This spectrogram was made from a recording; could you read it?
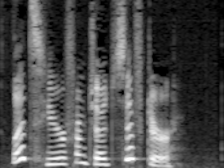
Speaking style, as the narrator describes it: a big kitchen fork said in a tiny voice

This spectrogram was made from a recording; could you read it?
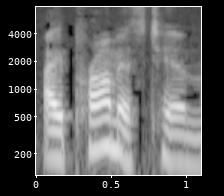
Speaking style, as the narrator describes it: said he

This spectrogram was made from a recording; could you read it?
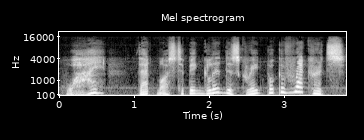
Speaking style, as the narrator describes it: exclaimed Dorothy

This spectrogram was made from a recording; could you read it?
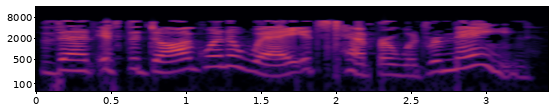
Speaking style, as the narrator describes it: the Queen exclaimed triumphantly

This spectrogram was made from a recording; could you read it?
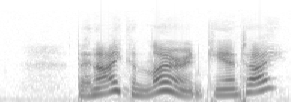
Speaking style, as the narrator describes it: cried Van joyfully

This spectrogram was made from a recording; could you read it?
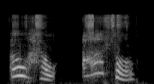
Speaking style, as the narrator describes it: she gasped

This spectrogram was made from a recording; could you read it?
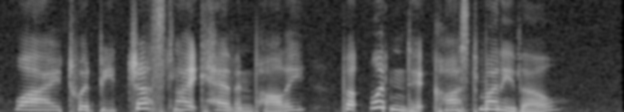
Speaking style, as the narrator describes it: said little Davy, drawing a long sigh

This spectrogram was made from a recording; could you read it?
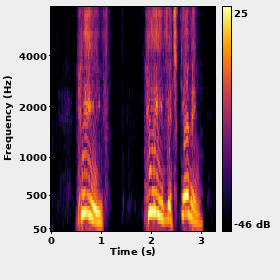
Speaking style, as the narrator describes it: gasped Sir Henry

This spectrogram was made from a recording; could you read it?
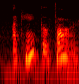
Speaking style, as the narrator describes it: she said, and her voice was quiet, unperturbed

